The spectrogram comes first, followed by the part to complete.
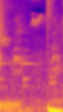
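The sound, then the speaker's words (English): A crow flying over gives a single harsh, nasal caw, fairly loud overhead, followed by a brief low rumble of outdoor noise. “yeah, the crow's really loud.”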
